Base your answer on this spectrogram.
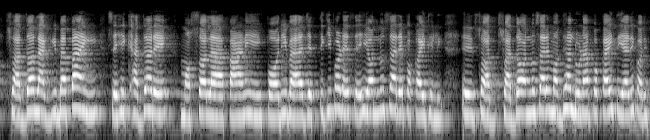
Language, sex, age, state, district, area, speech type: Odia, female, 18-30, Odisha, Dhenkanal, rural, spontaneous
